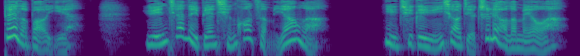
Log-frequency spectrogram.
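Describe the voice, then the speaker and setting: Sneering snobby mom, a woman putting it on, husky edge, voice jumps all over. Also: medium pitch, huge pitch swings, moderate pace, a little mellow, dry recording, clean studio sound. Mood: curious. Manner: sneering, contemptuous. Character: scornful middle-aged mother, sharp-tongued and snobbish.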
